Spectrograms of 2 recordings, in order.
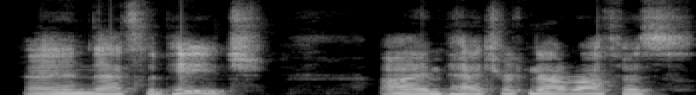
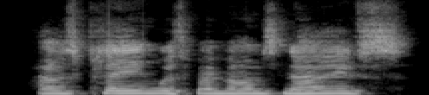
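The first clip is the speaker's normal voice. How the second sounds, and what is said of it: Reader's little girl voice. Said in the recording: “I like your little girl voice. ... trying to do feminine voices”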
